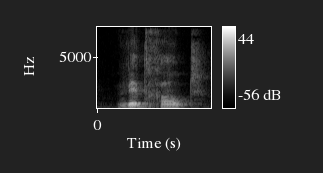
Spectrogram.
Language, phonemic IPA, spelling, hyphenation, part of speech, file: Dutch, /ˈʋɪt.xɑu̯t/, witgoud, wit‧goud, noun, Nl-witgoud.ogg
- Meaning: 1. white gold 2. platinum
